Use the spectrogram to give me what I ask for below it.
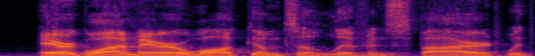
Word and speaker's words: Weihenmayer: So, I'm Eric and I'm Eric with an unpronounceable last name that used to be Weihenmayer, but now it's just Weinmer. Um it's been Wonder Breaded, breaded, I think.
